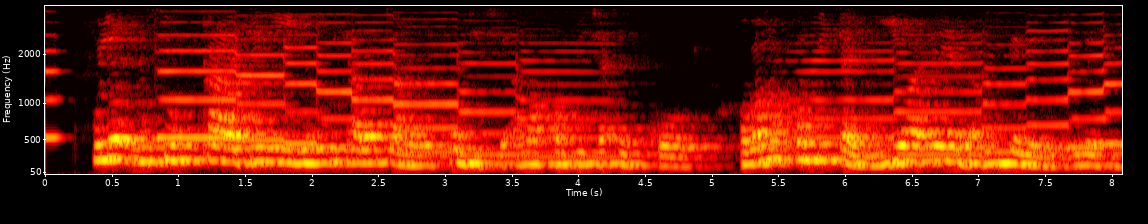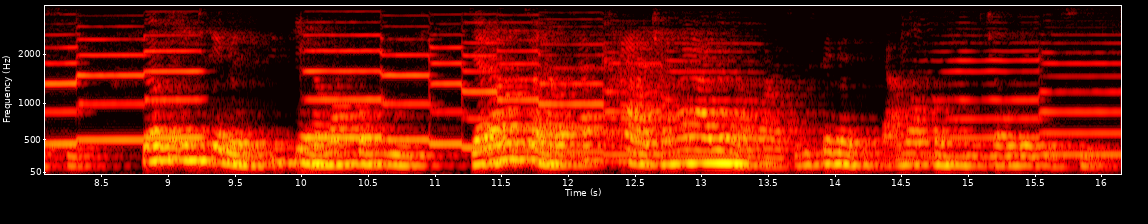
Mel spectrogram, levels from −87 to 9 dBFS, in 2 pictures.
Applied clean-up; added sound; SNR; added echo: none; Wind instrument, woodwind instrument; 11 dB; reverberation time 1.0 s.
